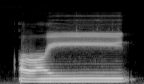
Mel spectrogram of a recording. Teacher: حلق کے درمیان والے حصے سے یہ ادا ہوگا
